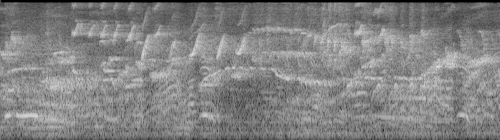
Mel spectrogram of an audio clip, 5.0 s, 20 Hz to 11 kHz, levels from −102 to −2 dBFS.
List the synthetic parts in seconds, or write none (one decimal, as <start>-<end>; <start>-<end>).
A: none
